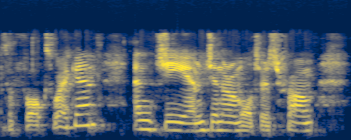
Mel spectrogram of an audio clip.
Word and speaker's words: Volkswagen: joint ventures with one Volkswagen or Volkswagen, because V is pronounced F in German, so Volkswagen, and GM, General Motors, from so one from Germany, the other from America.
